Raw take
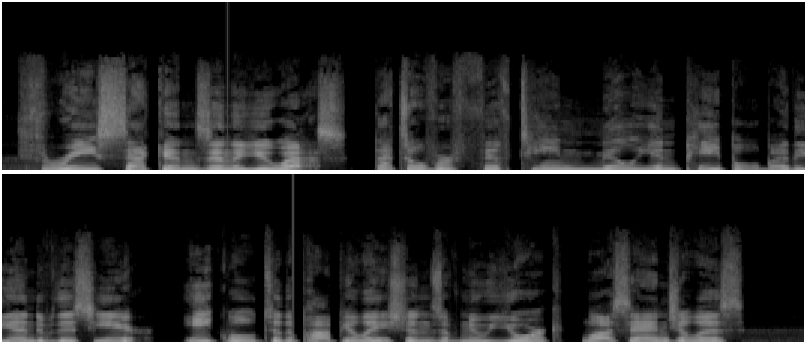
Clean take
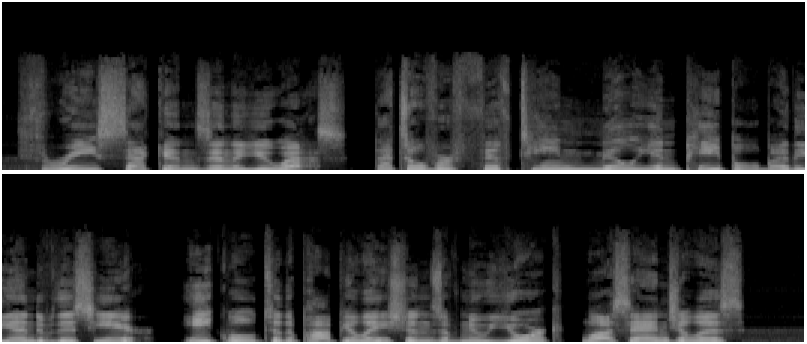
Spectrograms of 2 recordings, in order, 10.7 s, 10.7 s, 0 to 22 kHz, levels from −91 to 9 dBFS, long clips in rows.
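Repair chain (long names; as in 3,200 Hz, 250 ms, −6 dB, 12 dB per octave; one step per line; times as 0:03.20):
click removal
0:02.56: level correction +5 dB
0:02.88–0:03.00: high-pass filter 140 Hz 24 dB per octave
0:07.78–0:07.90: high-pass filter 140 Hz 24 dB per octave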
